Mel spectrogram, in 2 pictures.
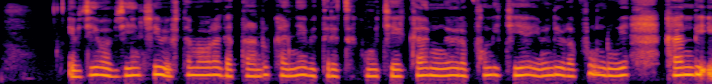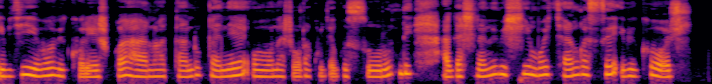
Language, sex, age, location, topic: Kinyarwanda, female, 25-35, Musanze, government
